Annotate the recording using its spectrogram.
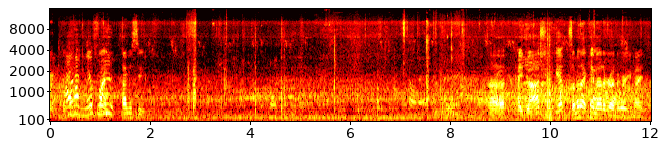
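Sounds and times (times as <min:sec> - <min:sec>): faint voices: 0:00.0 - 0:12.0
patrol car hum: 0:00.0 - 0:12.0.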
